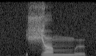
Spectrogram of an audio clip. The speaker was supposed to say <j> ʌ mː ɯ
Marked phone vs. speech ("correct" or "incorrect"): incorrect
